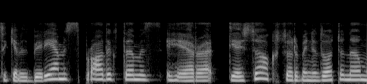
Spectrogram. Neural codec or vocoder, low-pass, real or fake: codec, 16 kHz, 1 kbps, X-Codec, WavLM features, trained on Multilingual LibriSpeech; 7.2 kHz; fake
